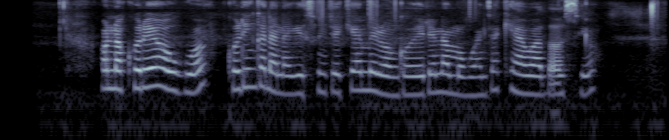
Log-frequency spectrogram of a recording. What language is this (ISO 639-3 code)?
kik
